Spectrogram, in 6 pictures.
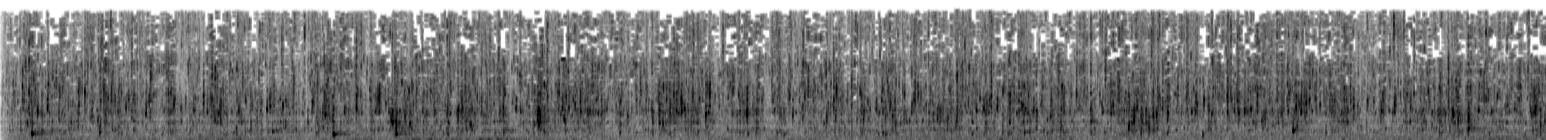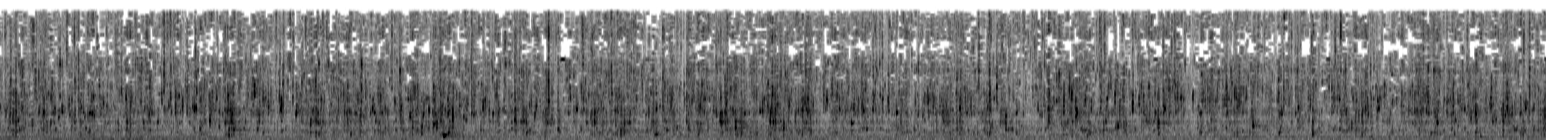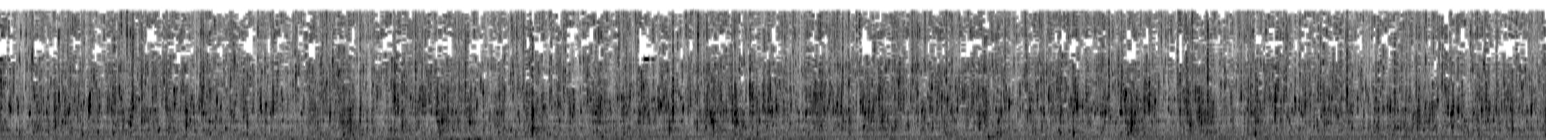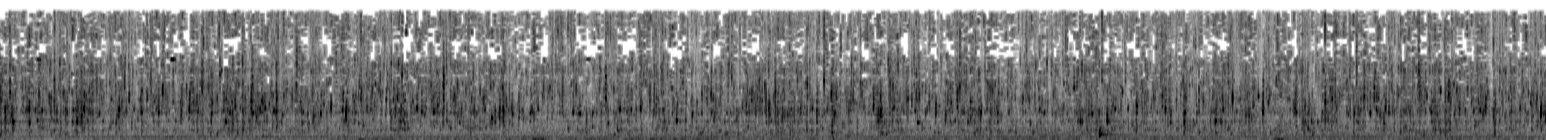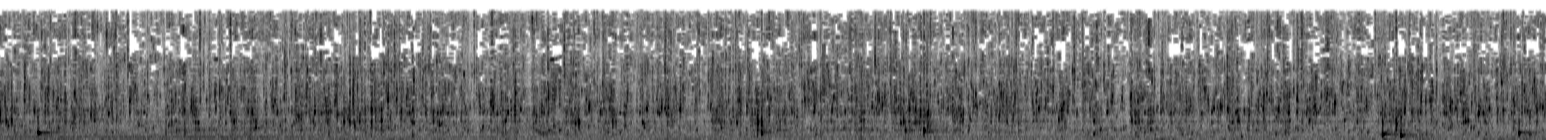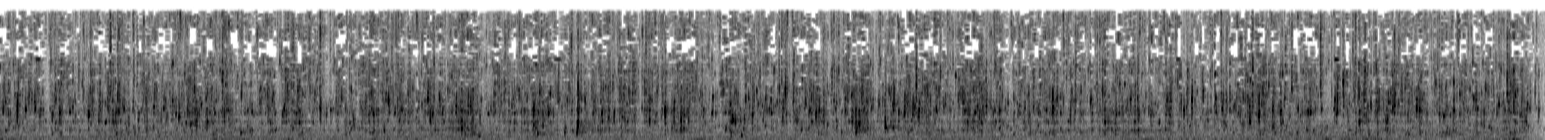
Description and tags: Leaking drainage system of an old limekiln
I've been to some old massive limekilns and it's like a cave inside with lots of water dripping from the ceiling. There was also a draft coming through the whole building. And there's a leak in the wall. That's the water you hear streaming.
